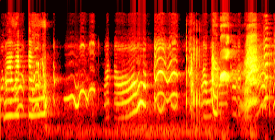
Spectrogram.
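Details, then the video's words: Indian ring-necked parrot talking indoors: rapid run of harmonic, voice-like syllables with wavering, warbling pitch, squeaky and nasal, mimicking speech in quick bursts. "Indian ring-necked parrot talking parrot"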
